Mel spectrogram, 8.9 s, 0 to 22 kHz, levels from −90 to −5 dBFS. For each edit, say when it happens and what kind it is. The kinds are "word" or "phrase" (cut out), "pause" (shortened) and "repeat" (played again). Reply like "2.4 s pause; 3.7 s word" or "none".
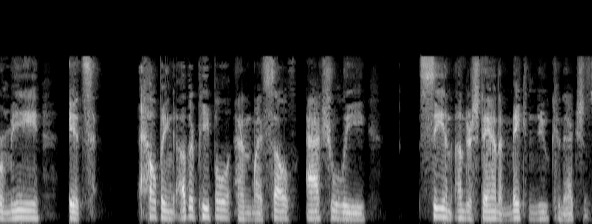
3.8 s word; 4.5 s pause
